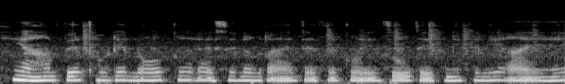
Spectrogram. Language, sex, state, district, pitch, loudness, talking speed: Hindi, female, Uttar Pradesh, Hamirpur, 180 Hz, -15 LUFS, 170 wpm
